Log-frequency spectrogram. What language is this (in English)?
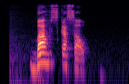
Portuguese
